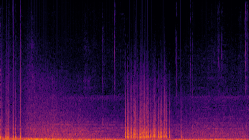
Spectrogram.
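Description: Star mine aerial firework shells bursting overhead. There is a quick cluster of sharp bangs at the start, then a dense spell of crackling about two and a half seconds in as glittering stars break up.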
